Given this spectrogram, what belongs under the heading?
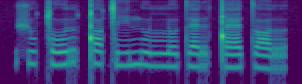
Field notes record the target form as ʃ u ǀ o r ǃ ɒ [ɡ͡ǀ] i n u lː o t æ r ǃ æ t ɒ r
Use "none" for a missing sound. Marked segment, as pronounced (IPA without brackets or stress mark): ǀ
